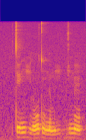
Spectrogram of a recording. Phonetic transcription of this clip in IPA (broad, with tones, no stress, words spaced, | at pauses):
te˦ŋiː˦˨loː˦tũ˨ nə˨miː˧ ɡ͡bi˦mɛ̃˧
